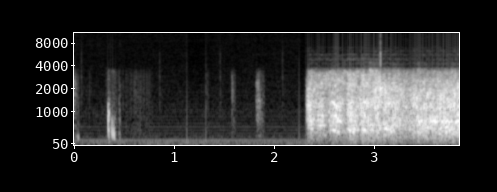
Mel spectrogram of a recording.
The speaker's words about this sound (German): So, das Geräusch des anspringenden Motors haben wir. Jetzt darf der Herr Kessler noch 3 Fragen stellen. Genau, die üblichen Sachen. Wie alt ist das Auto? 2005. Und die Karosserieform? Cabrio.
